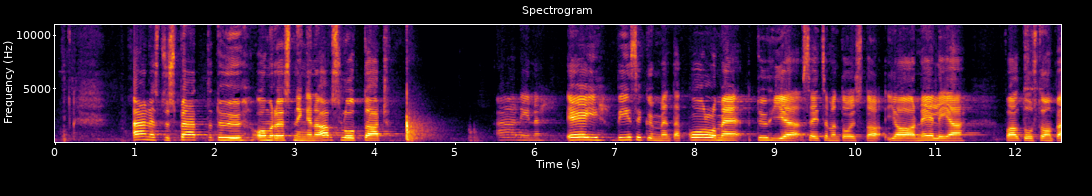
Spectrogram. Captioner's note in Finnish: nuijan kopautus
